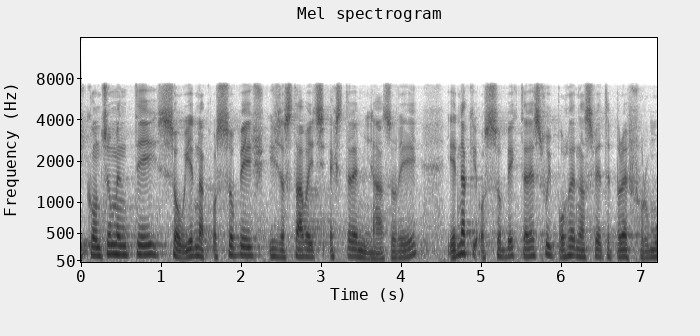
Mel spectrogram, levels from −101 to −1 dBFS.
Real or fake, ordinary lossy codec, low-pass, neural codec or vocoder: real; MP3, 96 kbps; 7.2 kHz; none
